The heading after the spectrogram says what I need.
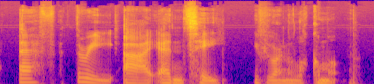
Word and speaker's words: F3INT: now the band has it's spelled faint but that the e is a three so it's F three int if you want to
